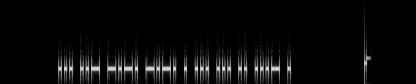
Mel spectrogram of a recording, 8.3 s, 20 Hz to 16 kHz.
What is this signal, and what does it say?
Morse code, heard as a keyed tone, about 22 wpm, 700 Hz. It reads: SUCCESSIVE
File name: practice / 22wpm / 10 Letter Words - First 3 Letters Given - 22wpm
